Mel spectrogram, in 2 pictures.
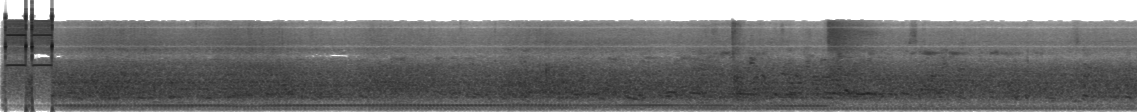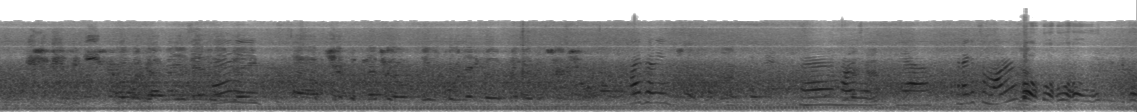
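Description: Idling emergency-vehicle engines give a steady hum under a noisy street background, with several people talking in the background from about halfway through. A brief electronic beep sounds right at the start.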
